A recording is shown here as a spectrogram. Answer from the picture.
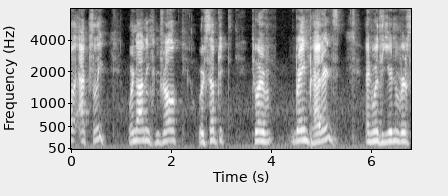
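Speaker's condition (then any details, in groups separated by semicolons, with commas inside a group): Cerebral palsy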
